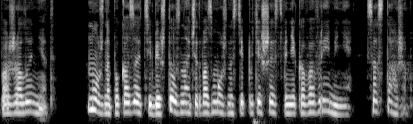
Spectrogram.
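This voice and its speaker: A woman voicing a grown man, a calm time-travelling mentor, speaking in a measured, slightly lowered voice in an audiobook. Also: no echo, studio quality. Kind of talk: audiobook character voice.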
